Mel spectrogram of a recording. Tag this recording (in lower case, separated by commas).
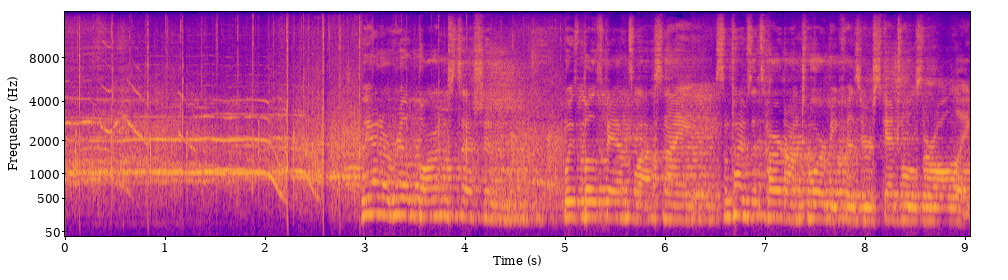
speech, music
